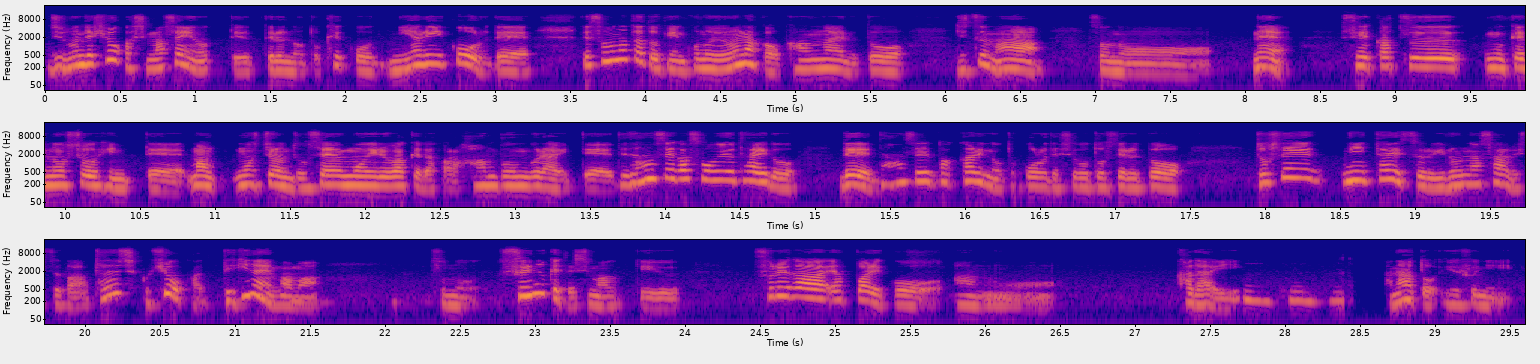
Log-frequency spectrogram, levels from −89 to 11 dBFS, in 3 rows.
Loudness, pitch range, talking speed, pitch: -25 LUFS, 160-230 Hz, 355 characters per minute, 185 Hz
